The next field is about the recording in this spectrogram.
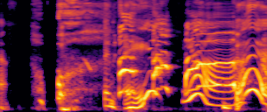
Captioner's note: laughs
